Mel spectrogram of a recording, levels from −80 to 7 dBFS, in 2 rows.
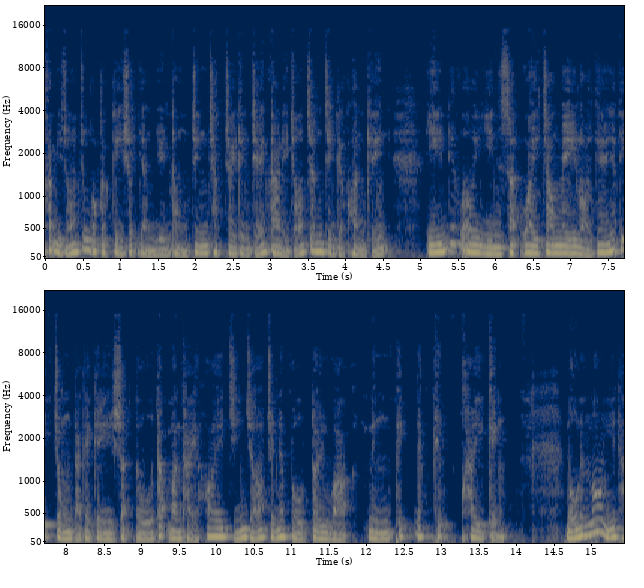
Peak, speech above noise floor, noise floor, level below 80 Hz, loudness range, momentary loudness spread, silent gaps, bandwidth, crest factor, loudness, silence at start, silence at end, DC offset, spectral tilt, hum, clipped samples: -16 dBFS; 21 dB; -49 dBFS; -46 dBFS; 4 LU; 9 LU; none; 14.5 kHz; 14 dB; -30 LUFS; 0 s; 0 s; under 0.1%; -7 dB/octave; none; under 0.1%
